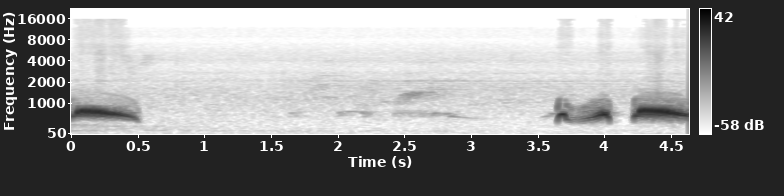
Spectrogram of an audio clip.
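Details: Spotted dove in "đồng pha" style calling females. A long buzzy coo opens, then near silence with faint murmurs. A wavering note and another long coo end the clip.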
